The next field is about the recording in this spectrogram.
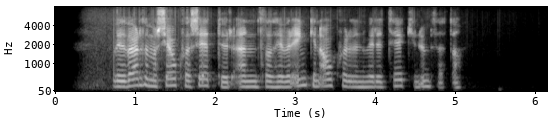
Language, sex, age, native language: Icelandic, female, 20-29, Icelandic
